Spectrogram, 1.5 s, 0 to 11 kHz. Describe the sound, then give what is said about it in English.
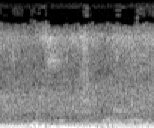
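The engine of a city bus, Route 87, bus 1264, rumbles at 8:08 a.m., a loud, steady low-pitched drone that holds without a break for the whole moment. “This is Route 87 that's here right now at 8:08 a.m. Bus 1264, they're monitoring.”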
